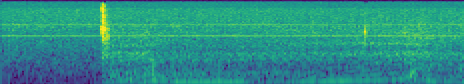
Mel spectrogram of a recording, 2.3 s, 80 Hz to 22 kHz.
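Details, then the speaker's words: 1991 Ford F-150 wiper motor running on low speed after its broken wires were pushed back on, not yet soldered; a steady hum with soft clicks at the ends of the sweep shows normal operation. "you could probably hear the clicking and that's the speed that it's running on right there"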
